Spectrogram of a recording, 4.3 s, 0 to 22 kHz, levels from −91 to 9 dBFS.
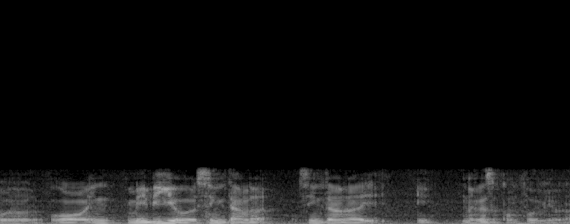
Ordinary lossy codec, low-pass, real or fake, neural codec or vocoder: none; 5.4 kHz; fake; codec, 16 kHz, 16 kbps, FunCodec, trained on Chinese and English, 50 frames a second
